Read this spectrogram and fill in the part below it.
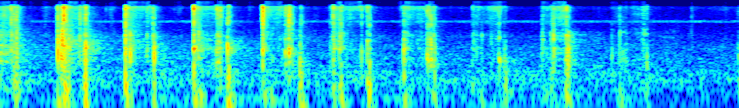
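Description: Tarot cards are shuffled in quick riffling bursts, a close, crisp flurry of rapid papery snaps that thins out toward the end, with no talking.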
